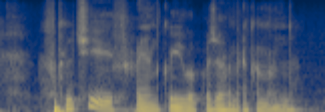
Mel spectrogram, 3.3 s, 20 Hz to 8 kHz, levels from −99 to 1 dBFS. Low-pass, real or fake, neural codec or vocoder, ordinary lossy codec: none; fake; codec, 16 kHz, 2 kbps, X-Codec, HuBERT features, trained on balanced general audio; none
